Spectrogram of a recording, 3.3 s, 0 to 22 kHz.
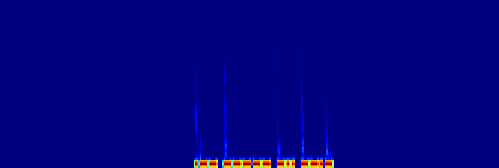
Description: Morse code, heard as a keyed tone, about 77 wpm, 700 Hz. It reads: W0DQ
